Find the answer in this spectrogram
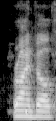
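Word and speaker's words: Rijneveld: The 2020 International Booker Prize winner, Marieke Lukas Rynekveld. I hope I'm pronouncing that last name correctly. – Rynekveld, thank you.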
